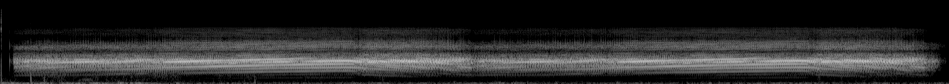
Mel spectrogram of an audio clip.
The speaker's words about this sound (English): This is a special Race for Independence keychain, and it has a sound effect.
